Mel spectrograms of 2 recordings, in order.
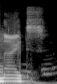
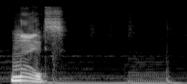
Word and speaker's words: nights: ठीक है, तो यहाँ पर GH तो साइलेंट होता ही है।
